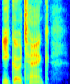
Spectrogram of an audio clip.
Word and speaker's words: EcoTank: Clark, for years I have heard your on-air struggle with the word for the Epson printer, EcoTank. May I settle it for you once and for all? It's a long E, so think economy, ecology, eco-friendly, or e-commerce, Wes.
